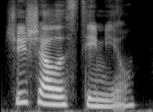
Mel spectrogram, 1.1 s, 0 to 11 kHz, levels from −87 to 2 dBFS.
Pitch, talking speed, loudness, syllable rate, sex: 230 Hz, 210 wpm, -19 LUFS, 5.2 syllables/s, female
